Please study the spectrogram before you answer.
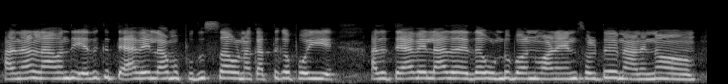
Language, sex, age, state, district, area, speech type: Tamil, female, 45-60, Tamil Nadu, Sivaganga, rural, spontaneous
